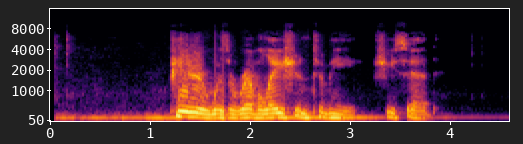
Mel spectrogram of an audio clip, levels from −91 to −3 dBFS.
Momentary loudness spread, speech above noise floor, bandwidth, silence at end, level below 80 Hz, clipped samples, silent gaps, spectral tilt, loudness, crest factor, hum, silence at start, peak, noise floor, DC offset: 25 LU; 42 dB; 7.2 kHz; 0.8 s; -52 dBFS; under 0.1%; none; -8 dB/octave; -14 LUFS; 14 dB; none; 0.05 s; -2 dBFS; -55 dBFS; under 0.1%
